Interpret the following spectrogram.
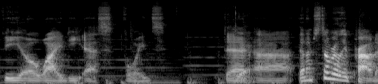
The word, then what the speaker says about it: Voyds: That's spelled VOYDS, Voids.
